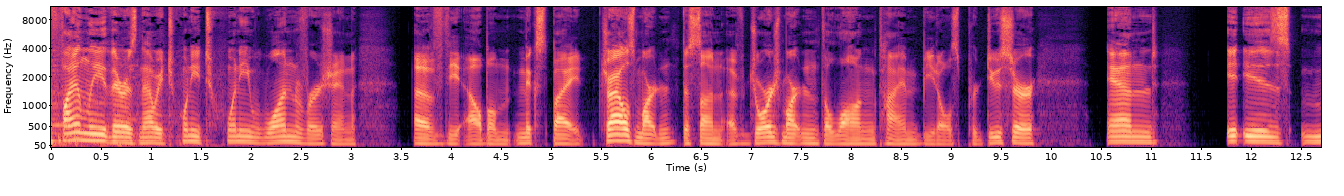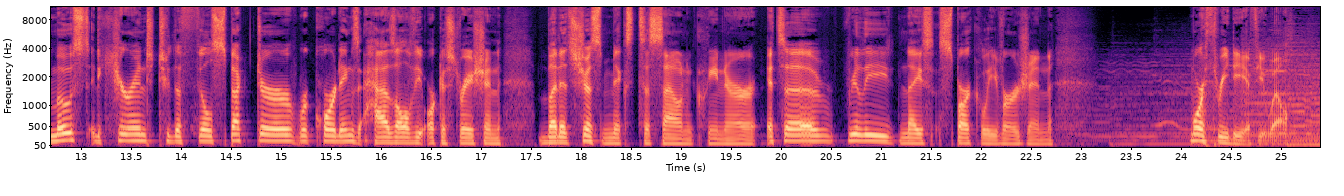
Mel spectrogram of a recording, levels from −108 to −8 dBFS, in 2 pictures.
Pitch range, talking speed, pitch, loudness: 95-135 Hz, 135 wpm, 110 Hz, -20 LUFS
